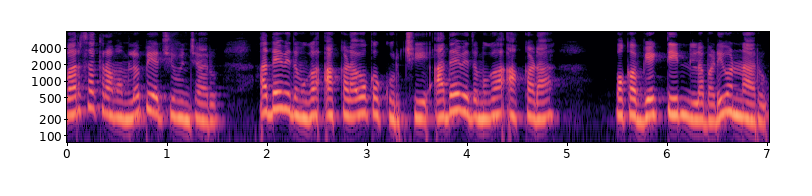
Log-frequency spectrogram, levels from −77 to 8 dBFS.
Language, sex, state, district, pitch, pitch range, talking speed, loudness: Telugu, female, Andhra Pradesh, Chittoor, 230 Hz, 210-245 Hz, 120 wpm, -17 LUFS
